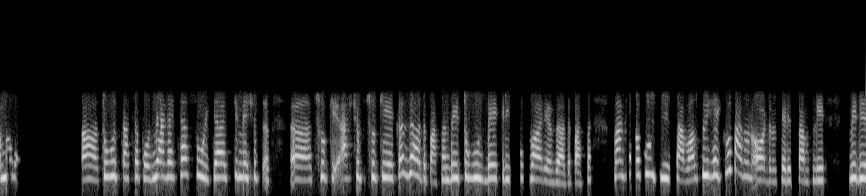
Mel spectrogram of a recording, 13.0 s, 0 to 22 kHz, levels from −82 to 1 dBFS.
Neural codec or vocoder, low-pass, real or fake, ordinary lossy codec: none; 3.6 kHz; real; Opus, 16 kbps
